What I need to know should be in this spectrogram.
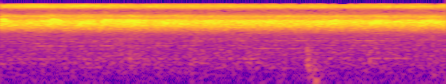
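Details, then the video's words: Korean summer forest near Seoul, where cicadas sing as a constant sizzling high buzz that holds steady for the whole stretch, with a faint soft knock partway through. "cicada sound"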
